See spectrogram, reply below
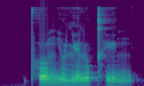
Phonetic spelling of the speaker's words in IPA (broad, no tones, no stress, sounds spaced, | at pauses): pʰ o ŋ i u̯ lʲ ə l u kʰ ɪ ŋ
